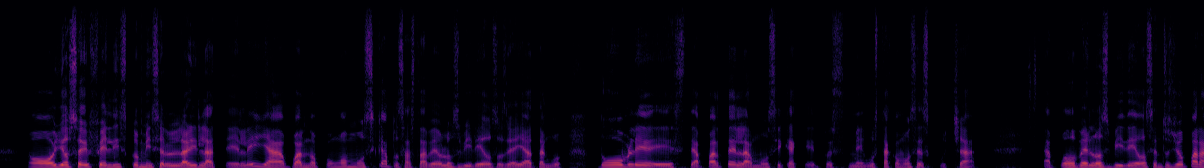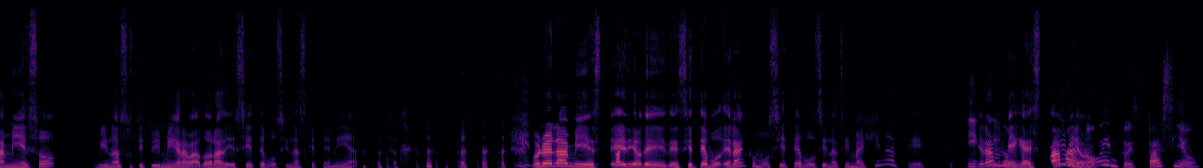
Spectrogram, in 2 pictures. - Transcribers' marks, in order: laugh; unintelligible speech; laugh
- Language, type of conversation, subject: Spanish, podcast, ¿Qué consejos darías para amueblar un espacio pequeño?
